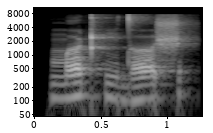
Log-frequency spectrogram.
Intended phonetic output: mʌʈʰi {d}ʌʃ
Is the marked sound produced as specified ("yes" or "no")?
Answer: yes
